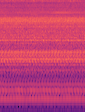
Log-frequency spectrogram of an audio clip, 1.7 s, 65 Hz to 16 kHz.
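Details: Kawasaki ZX-4RR at steady idle with a faint extra rushing sound heard from the air intake; abnormal intake noise, exact cause unclear.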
